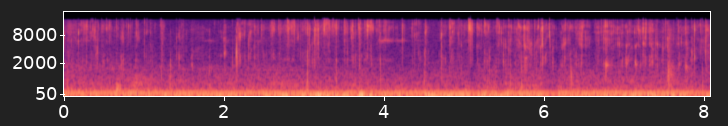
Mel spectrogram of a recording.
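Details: Persian cats feeding at close range, producing busy crackly bites and crunching clicks in uneven bursts, accompanied by a persistent low hum in the room.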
